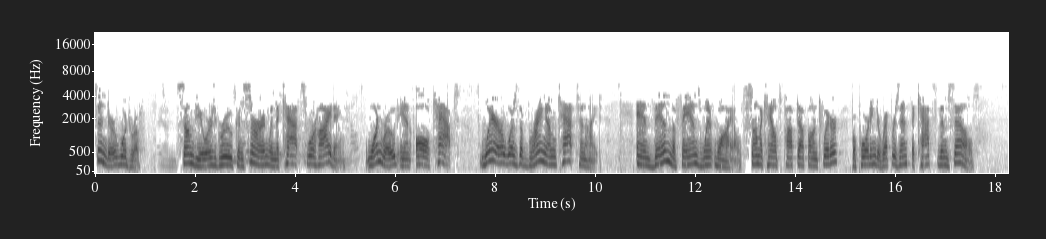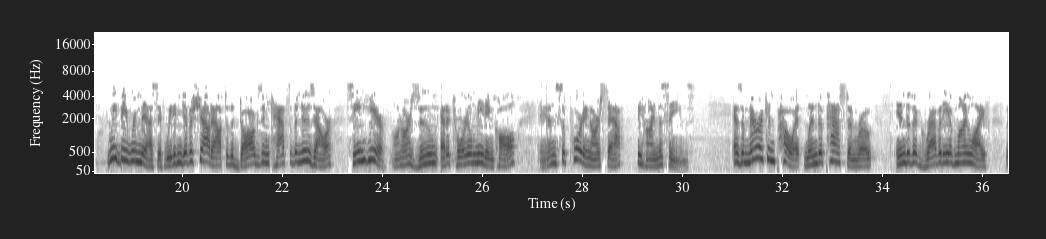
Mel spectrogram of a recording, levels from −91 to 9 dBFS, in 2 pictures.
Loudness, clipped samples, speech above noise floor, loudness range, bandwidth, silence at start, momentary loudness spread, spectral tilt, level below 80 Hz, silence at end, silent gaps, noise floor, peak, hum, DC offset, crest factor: -28 LUFS; under 0.1%; 39 dB; 3 LU; 5.8 kHz; 0.05 s; 8 LU; -5 dB/octave; -68 dBFS; 0 s; none; -66 dBFS; -12 dBFS; none; under 0.1%; 16 dB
